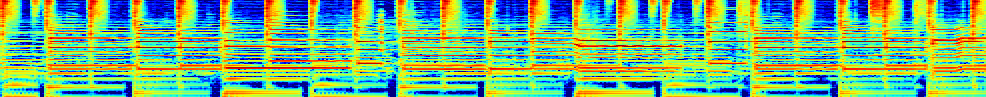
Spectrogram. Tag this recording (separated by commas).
Music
